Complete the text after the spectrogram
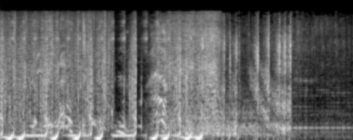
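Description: A noisy scuffle thrashes about in loose sand.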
